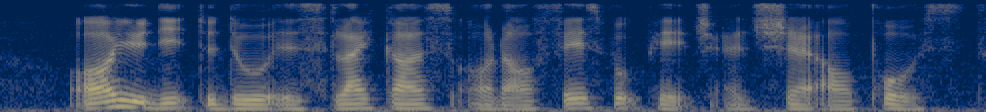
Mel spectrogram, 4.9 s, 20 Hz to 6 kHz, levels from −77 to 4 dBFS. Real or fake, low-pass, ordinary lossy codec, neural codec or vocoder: real; 5.4 kHz; none; none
